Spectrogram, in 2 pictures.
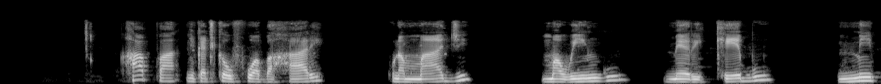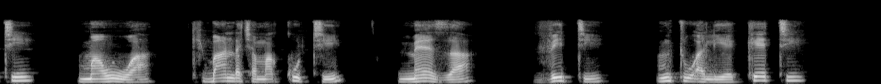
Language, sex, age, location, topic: Swahili, male, 36-49, Mombasa, government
